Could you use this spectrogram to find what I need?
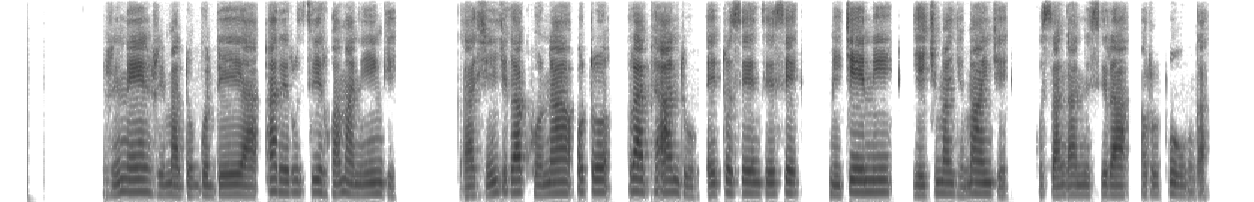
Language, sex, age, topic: Ndau, female, 36-49, health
